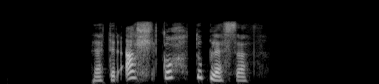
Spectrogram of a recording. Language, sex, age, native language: Icelandic, female, 50-59, Icelandic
